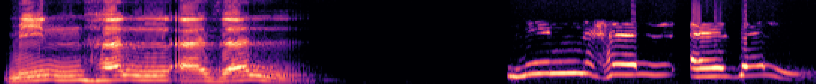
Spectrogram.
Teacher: nada ataupun suara lebih kita tinggikan dari yang sebelumnya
